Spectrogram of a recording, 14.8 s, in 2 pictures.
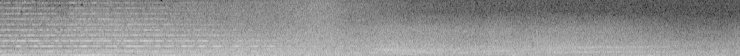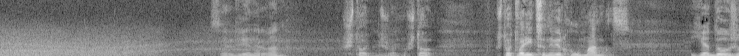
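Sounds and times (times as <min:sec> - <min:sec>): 
hurricane wind howling: 0:00.0 - 0:10.9
storm waves crashing: 0:00.6 - 0:10.6
speech: 0:09.6 - 0:14.7.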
